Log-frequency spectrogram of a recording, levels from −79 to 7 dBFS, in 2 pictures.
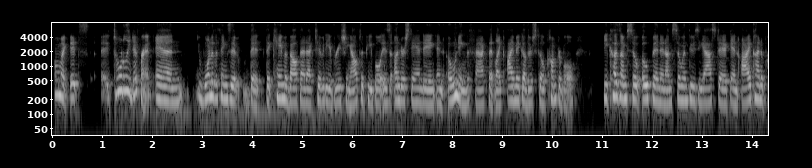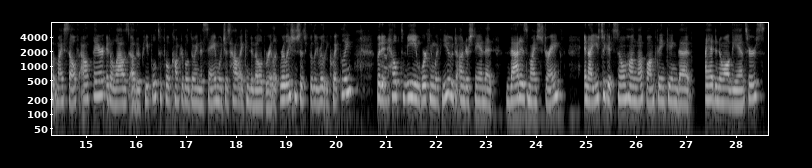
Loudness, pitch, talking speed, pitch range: -27 LUFS, 190 Hz, 215 wpm, 175-210 Hz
